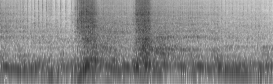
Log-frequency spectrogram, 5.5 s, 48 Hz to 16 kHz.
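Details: Junkyard 2009 5.7 Hemi V8, about 80,000 miles, with Hotwire harness and 09 Challenger PCM, on a run stand with fans running: steady idle with two quick throttle blips rising and settling cleanly back to even idle. Normal idle and revving.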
